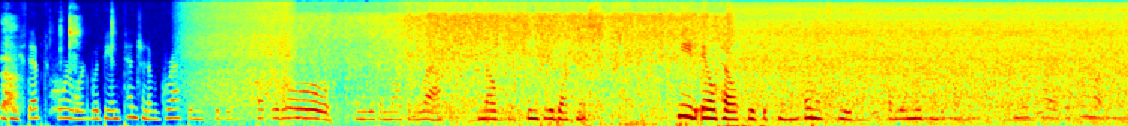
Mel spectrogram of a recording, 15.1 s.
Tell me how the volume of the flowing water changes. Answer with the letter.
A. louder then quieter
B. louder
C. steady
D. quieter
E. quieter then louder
C.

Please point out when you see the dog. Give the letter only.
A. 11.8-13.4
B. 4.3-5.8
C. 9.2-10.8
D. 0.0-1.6
D.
